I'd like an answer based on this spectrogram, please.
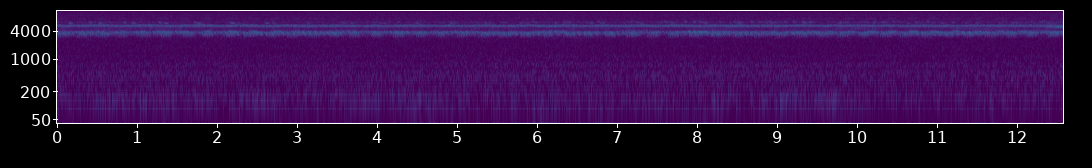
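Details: Autumn insects calling steadily beside a candle flame: a continuous high, even ringing in two close pitched bands that never breaks, over a soft low rumbling hiss.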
